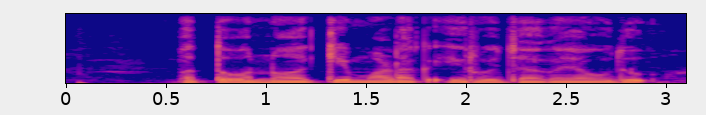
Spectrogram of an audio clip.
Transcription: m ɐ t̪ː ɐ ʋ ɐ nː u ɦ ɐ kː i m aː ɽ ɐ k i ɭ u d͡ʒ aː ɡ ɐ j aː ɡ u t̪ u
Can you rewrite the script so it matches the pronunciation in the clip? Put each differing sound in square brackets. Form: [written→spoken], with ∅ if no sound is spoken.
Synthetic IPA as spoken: [m→b] ɐ t̪ː ɐ ʋ ɐ nː u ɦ ɐ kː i m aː ɽ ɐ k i [ɭ→ɾ] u d͡ʒ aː ɡ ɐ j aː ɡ u [t̪→d̪] u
